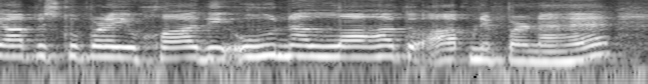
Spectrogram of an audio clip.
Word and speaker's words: اللہ: پڑھا جاتا ہے، اور اگر لفظ اللہ سے پیچھے والے حرف کے نیچے زیر ہو تو لفظ اللہ باریک پڑھا جاتا ہے، جیسا کہ کل کے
